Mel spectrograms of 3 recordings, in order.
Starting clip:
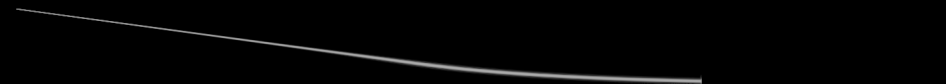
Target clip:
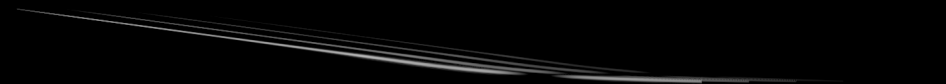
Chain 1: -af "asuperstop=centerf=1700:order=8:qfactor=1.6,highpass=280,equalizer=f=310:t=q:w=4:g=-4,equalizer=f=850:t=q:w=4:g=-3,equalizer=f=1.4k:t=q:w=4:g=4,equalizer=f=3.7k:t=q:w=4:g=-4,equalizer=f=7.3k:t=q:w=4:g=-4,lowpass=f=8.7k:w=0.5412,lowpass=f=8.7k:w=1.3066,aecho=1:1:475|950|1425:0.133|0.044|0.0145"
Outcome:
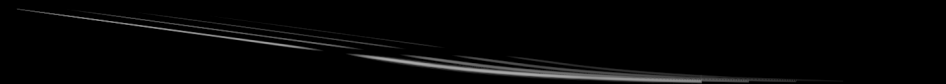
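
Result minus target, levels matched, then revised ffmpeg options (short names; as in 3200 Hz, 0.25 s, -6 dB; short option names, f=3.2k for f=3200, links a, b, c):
500 Hz band +7.5 dB
-af "asuperstop=centerf=440:order=8:qfactor=1.6,highpass=280,equalizer=f=310:t=q:w=4:g=-4,equalizer=f=850:t=q:w=4:g=-3,equalizer=f=1.4k:t=q:w=4:g=4,equalizer=f=3.7k:t=q:w=4:g=-4,equalizer=f=7.3k:t=q:w=4:g=-4,lowpass=f=8.7k:w=0.5412,lowpass=f=8.7k:w=1.3066,aecho=1:1:475|950|1425:0.133|0.044|0.0145"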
